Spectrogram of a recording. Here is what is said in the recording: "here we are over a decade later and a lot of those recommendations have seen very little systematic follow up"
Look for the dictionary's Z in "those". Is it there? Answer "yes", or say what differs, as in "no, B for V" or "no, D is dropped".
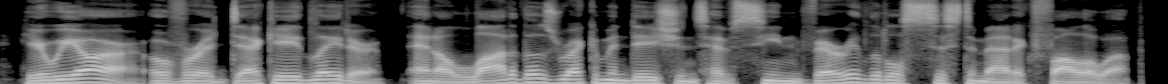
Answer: yes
